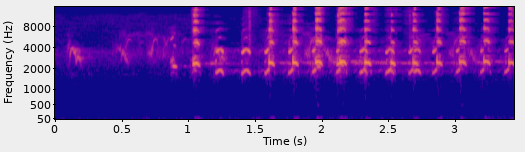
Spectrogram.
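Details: Female osprey calling for her mate from the nest at dusk: after two faint chirps, an insistent rapid series of high, sharp whistled peeps, evenly repeated for over two seconds.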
